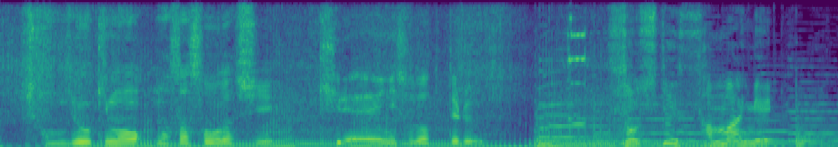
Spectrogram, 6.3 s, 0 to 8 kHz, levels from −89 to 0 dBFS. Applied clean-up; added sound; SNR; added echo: none; Motorcycle; 8 dB; none.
